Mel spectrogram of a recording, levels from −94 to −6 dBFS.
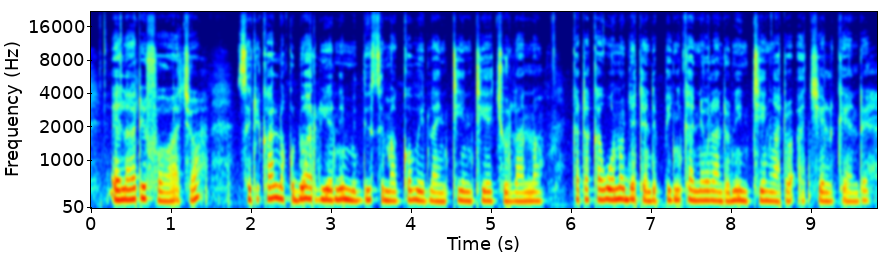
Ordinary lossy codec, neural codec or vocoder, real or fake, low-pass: none; none; real; none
